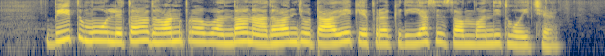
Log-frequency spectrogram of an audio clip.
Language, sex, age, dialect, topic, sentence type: Maithili, female, 18-24, Eastern / Thethi, banking, statement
